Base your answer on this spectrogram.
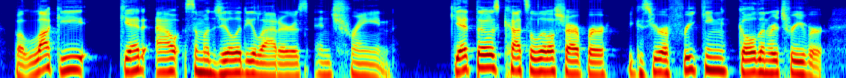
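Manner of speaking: ordinary talk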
